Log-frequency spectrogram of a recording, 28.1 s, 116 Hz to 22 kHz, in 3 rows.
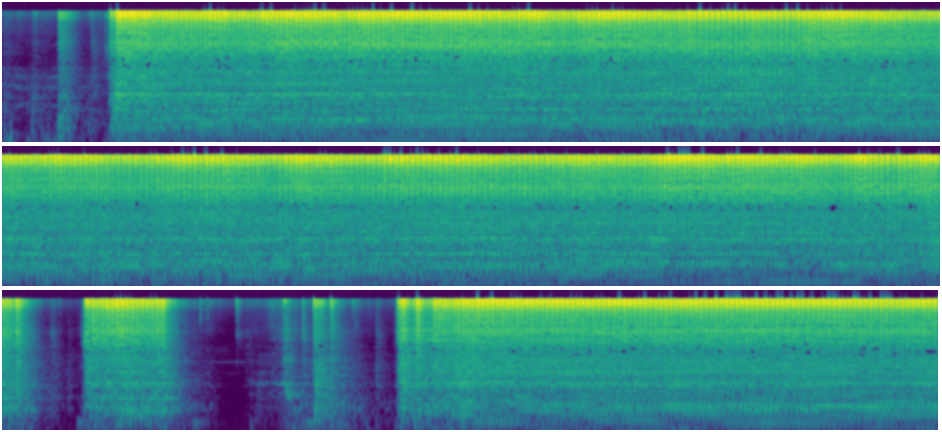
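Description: A power tool running at full speed in long steady runs with a rapid rattling drive, cutting out about 19 seconds in, starting briefly twice, then running steadily again.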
